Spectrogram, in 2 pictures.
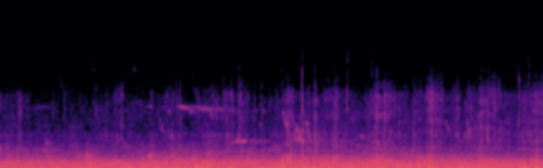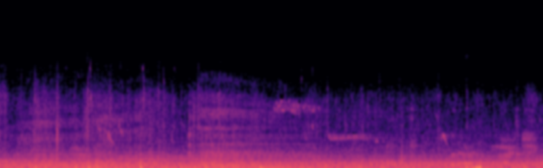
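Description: Hoofbeats of a pony cantering on a sand arena surface, over a steady background of noise and a low hum.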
